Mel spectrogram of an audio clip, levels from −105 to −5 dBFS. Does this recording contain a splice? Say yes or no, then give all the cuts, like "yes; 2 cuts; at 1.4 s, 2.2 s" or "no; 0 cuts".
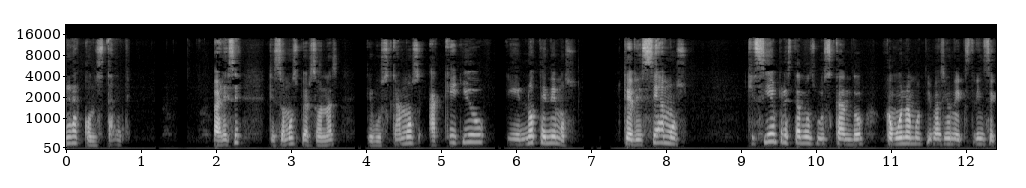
no; 0 cuts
